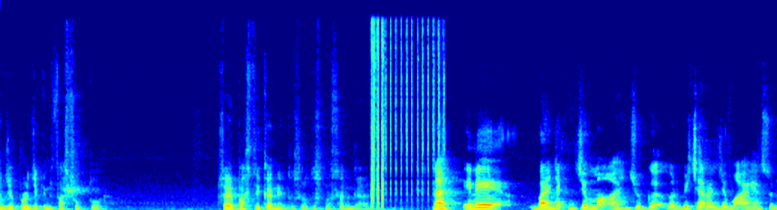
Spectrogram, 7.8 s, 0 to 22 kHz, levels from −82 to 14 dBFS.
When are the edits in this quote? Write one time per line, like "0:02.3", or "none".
0:04.1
